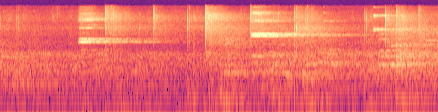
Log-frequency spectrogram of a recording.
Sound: referee whistling

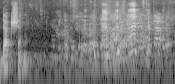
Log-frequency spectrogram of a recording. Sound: laughter

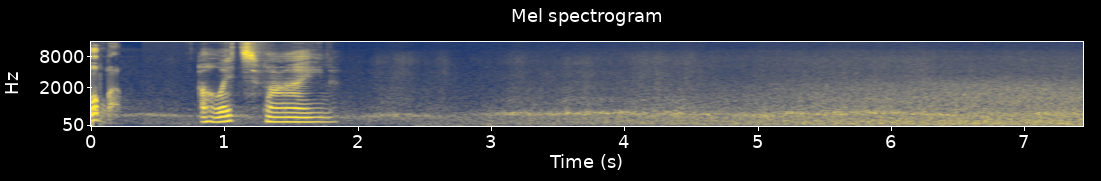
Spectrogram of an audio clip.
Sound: rushing winds

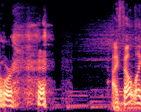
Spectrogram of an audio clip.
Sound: chuckles

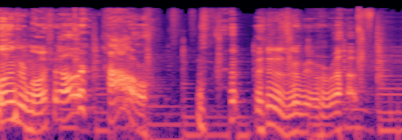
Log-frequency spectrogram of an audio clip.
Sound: laughs

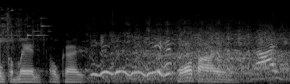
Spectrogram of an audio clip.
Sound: laughter

